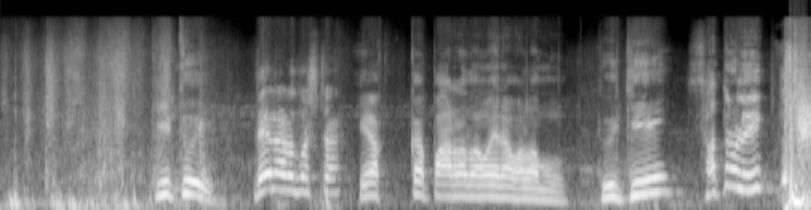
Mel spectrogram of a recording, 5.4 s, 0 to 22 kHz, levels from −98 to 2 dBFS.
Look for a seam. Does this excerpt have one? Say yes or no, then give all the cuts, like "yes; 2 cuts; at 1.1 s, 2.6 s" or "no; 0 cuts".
no; 0 cuts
